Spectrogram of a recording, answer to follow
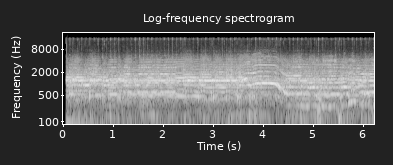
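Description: Live nautanki stage music: several held tones sound together at a steady level, and one line slides down in pitch about four seconds in.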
